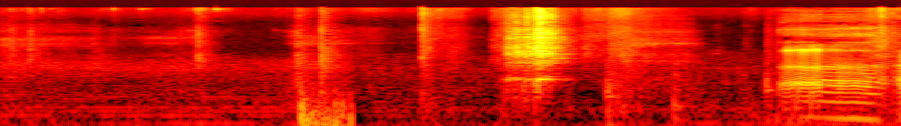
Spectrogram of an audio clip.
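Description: Rummaging in a metal tool-chest drawer: a heavy thud about two seconds in, then a short clatter and clink of metal tools about a second later. A man's voice starts just before the end.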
